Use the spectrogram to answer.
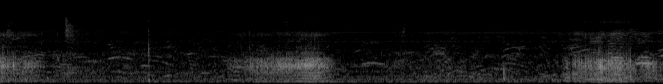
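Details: Infant boy snoring while asleep, with rough, rattly breaths rising and falling about 20 times a minute over faint room noise; said to sound like his mother's snoring.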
